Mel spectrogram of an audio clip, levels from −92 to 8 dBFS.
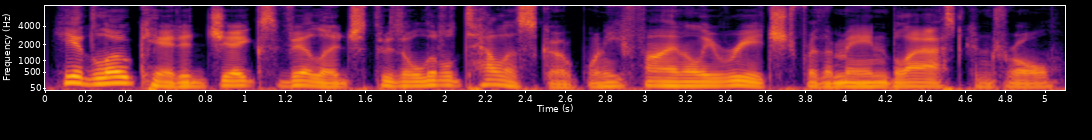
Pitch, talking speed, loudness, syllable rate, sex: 105 Hz, 210 wpm, -18 LUFS, 6.2 syllables/s, male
